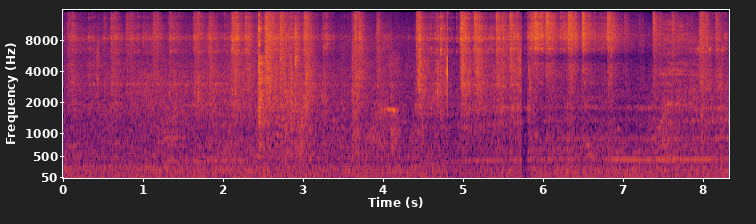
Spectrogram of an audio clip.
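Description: A steady low rumble of background noise with faint music underneath and scattered light clicks and rustles.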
